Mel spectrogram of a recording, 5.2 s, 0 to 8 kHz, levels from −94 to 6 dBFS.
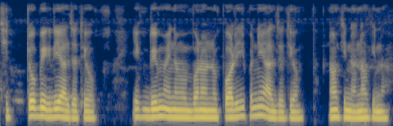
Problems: continuous background conversations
